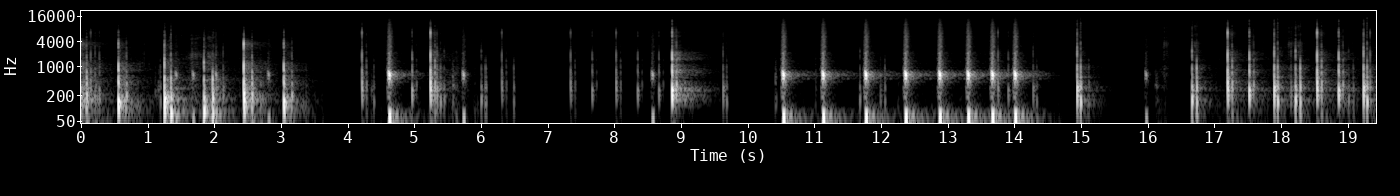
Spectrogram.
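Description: Short game sound effects click and pop as a character jumps from ledge to ledge.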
